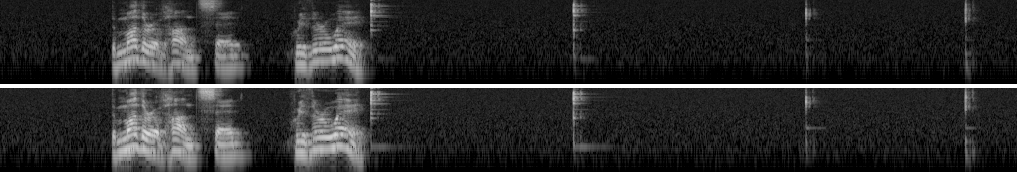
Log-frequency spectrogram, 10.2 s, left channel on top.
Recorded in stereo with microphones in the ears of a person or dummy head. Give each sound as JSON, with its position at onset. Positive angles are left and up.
{"t": 1.1, "sound": "a man speaking", "side_deg": -20, "distance_m": 1.4}
{"t": 3.7, "sound": "a bell", "side_deg": -5, "distance_m": 1.3}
